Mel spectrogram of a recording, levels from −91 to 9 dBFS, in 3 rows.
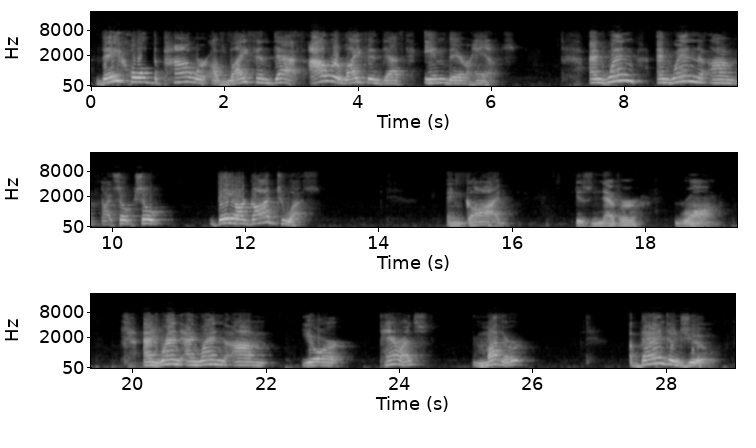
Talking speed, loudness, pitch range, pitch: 85 wpm, -23 LUFS, 155-225 Hz, 195 Hz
